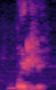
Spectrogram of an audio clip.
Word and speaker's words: bwele: Bouélé. Tout à l'heure, on a dit bouéla, bouéla, c'est bouélé. Bouélé, ça veut dire regarder, voir.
